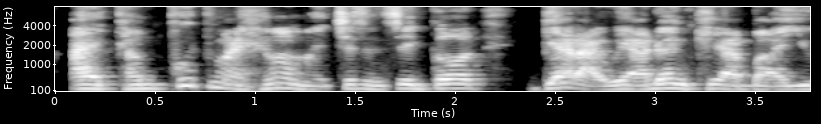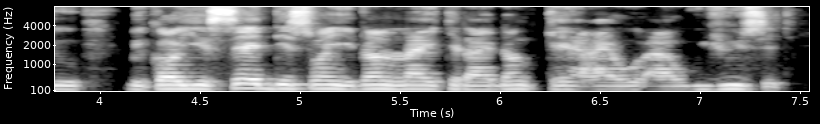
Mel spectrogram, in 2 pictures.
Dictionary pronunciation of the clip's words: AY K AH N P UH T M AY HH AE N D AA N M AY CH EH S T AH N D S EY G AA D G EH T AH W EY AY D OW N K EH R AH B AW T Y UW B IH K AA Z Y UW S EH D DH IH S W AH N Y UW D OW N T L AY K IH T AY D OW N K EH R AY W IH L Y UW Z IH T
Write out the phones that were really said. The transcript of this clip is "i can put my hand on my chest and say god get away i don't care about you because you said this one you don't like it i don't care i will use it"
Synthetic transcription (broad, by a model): AY K AH N P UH T M AY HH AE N AA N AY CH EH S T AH N S EY G AA D G EH T AH W EY AY D OW N K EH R AH B AW T Y UW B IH K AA S Y UW S EH D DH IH S W AH N Y UW D OW N T L AY K IH T AY D OW N K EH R AY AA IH W Y UW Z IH T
